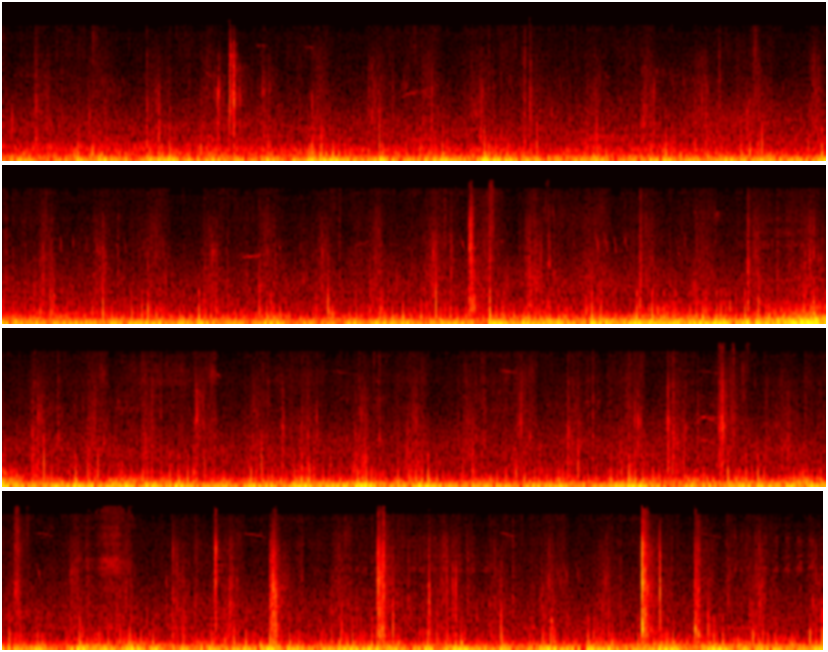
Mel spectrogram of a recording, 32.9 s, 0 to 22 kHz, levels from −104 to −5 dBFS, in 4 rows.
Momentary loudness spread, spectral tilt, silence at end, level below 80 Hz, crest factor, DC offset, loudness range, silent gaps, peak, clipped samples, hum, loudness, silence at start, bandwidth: 8 LU; -5 dB/octave; 0 s; -48 dBFS; 30 dB; under 0.1%; 8 LU; none; -14 dBFS; under 0.1%; none; -54 LUFS; 0 s; 8.8 kHz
